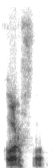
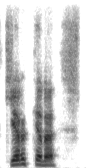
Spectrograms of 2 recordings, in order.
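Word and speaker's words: Керкера (Κέρκυρα): на самом деле греки не говорят Корфу, греки не произносят этого слова, да, они говорят Керкера, это их название.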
